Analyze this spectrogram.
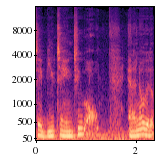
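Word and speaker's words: butan-2-ol: on a four carbon chain then it's a butane to all and I know that it looks like it should be pronounced Butte an to all but it's a butane to all because that's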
